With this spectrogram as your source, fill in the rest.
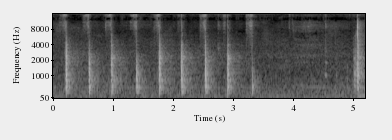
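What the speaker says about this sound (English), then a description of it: "Then your radish. Let's take the end off. Just chop them up." Radishes chopped on a board for a Cajun chicken salad, about nine crisp knife strikes in a steady rhythm, then a pause before one last chop, close and clear with no talk.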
